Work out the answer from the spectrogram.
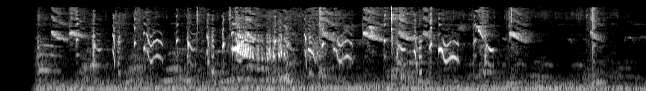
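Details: Chestnut-capped babbler lure recording used to attract rivals: repeated wavy, looping whistled notes with sharp chirps, several overlapping callers, and a low steady hum beneath.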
